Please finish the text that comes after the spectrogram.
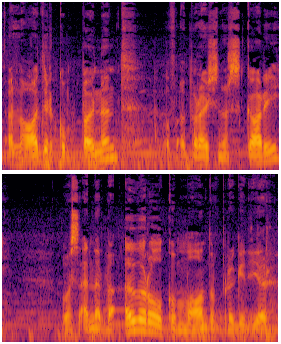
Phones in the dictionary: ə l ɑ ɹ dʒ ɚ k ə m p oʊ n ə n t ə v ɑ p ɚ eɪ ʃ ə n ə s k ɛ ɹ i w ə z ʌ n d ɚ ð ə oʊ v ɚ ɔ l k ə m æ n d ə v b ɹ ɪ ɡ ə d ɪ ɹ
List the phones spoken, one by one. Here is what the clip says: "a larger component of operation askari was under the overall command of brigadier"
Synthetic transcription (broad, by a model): ə l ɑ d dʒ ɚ k ə m p oʊ n ə n t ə f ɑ p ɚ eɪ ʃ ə n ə s k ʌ ɹ i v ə s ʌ n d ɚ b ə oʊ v ɚ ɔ l k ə m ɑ n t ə f b ɹ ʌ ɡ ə d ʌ ɹ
